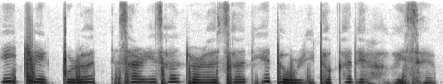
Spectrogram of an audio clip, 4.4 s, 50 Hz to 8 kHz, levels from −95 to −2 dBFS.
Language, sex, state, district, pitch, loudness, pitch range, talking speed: Assamese, female, Assam, Kamrup Metropolitan, 255 Hz, -19 LUFS, 240-265 Hz, 95 wpm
